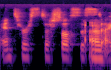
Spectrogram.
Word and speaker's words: interstitial cystitis: but is it interstitial cystitis? – Yeah, interstitial cystitis.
